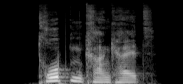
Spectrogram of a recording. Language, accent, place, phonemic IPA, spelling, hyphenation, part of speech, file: German, Germany, Berlin, /ˈtʁoːpn̩ˌkʁaŋkhaɪ̯t/, Tropenkrankheit, Tro‧pen‧krank‧heit, noun, De-Tropenkrankheit.ogg
- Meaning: tropical disease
